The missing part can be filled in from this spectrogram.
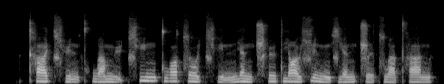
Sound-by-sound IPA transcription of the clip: kʰ ä˧˥ t͡ɕʰ y̰˨˩ n kʰ w ä˧˥ m y̰˨˩ t͡ɕʰ i˥ ŋ t̪ w ɔ˥ t͡s o˥˩ ʊ̯ t͡ɕʰ ḭ˨˩ n n̪ j ɛ˥˩ n ʈ͡ʂʰ ɻ̩˥ t̪ j ɑ˥˧ ʊ̯ ɕ y˥˩ n ʊ˩ ŋ ɕ j ɛ˧˥ n ʈ͡ʂ ɻ̩˧˥ t͡s w ä˥˩ t̪ʰ a˥ n

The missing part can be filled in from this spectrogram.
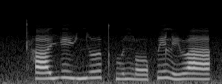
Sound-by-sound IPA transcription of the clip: kʰ aː˧˥ j eː˥˨ j ɲ ɤː˧˥ t̪ʰ u˩˧ ə̯ ŋ ɔː˩ p e˧˥ l e˩˧ ʋ a˧

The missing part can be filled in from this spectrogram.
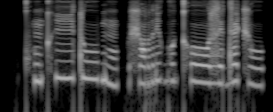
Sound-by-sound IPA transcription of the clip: kʰ ũ˨ kʰ iː˦ t uː˦ b ũ˨ | ʃ ɔ˨ r i˦ ɡʷ i˦˨ kʰ oː˨ z ɪ˨ d ɛ˦ t͡ʃ u˨

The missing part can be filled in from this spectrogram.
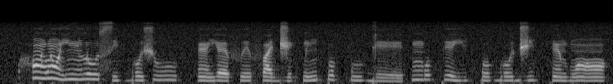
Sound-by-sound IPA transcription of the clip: h ɔ̃˦ l ɔ̃˦˨ j ĩ˧ l o˧ s i˨ ɡ͡b o˧ ʃ u˦ | ɛ̃˨ j ɛ˨ f e˨ f a˨ d͡ʒ ɛ˨ k͡p ĩ˨˦ k͡p o˦˨ k͡p u˧ ɡ e˨ | m o˦ k e˦˨ j i˨ k͡p o˨˦ ɡ o˧ d͡ʒ i˧ k ɛ̃˧ b ɔ̃˧

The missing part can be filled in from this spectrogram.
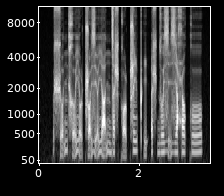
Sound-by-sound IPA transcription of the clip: ʃ o̰ nʲ x o̰ j o̰ ʈ͡ʂ ɔ̰ zʲ ɔ̰ j a̰ nʲ d a ʃ k ɔ̰ ʈ͡ʂ i pʼ ḭ ʔ ɐ ʃ d u zʲ a̰ zʲ a ħ o k u

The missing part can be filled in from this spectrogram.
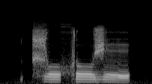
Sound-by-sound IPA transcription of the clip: t͡ɕ o x ɾ o ʒ e

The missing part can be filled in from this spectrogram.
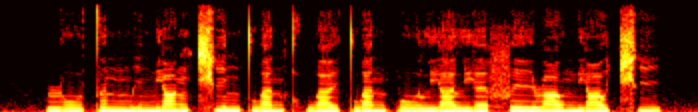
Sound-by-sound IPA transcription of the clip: ɻ o˨˩ ʊ̯ t̪ ə˥˨ n m i˨˩ n̪ j ɑ˥˨ ŋ t͡ɕʰ i˦ n t̪ w a˨˦ n kʰ w a˨˩ ɪ̯ t̪ w a˥˨ n p o˥˨ ʊ̯ l j ä˦ l j ɛ˦ f e˦ ɪ̯ ɻ ɑ˥˨ ʊ̯ n̪ j ɑ˦ ʊ̯ t͡ɕʰ i˥˨

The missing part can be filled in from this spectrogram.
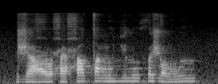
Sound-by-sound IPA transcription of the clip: ʒ a˨ ʕ o˨ ħ ɛ˨ ħ i˦ lˠ tˤ u˦ ŋ u˦ ʎ i˦ l u˦ θ ʌ˦ ʒ o˨ lˠ β ɯ˦

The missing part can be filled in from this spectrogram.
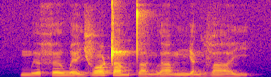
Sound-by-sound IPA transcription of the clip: m ɨ˨˩ ə̯ h əː˧ w ɛ˨˩˨ j v ɔ˧ ʈ a˧ m t̪ a˨˩˨ ŋ l a˧˥ m ɲ a˨˩ ŋ v a˨˩˦ j

